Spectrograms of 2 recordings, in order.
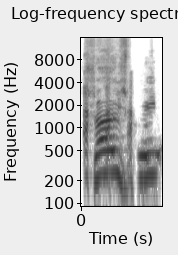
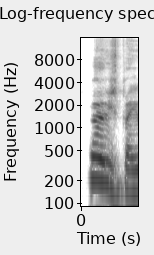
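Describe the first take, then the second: First: "Shrewsbury" said as SHROHZ-bree; Shrows-bury pronunciation. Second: "Shrewsbury" said as SHROOZ-bree; Shrews-bury pronunciation. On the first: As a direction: say "Shrewsbury" with a long o, rhyming with rows. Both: Shown as a demonstration. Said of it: "You can say that either".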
